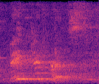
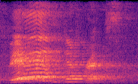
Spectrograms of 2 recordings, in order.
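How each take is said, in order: First: Said in the usual way. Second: "big" long and emphatic; stress on big. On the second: Real, not acted. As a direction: stretch the word "big". Repeats for emphasis.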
